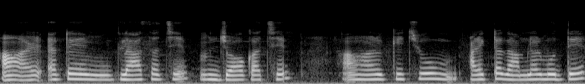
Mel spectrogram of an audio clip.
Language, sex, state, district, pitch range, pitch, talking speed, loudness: Bengali, female, West Bengal, Purulia, 220-245 Hz, 230 Hz, 125 wpm, -17 LUFS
